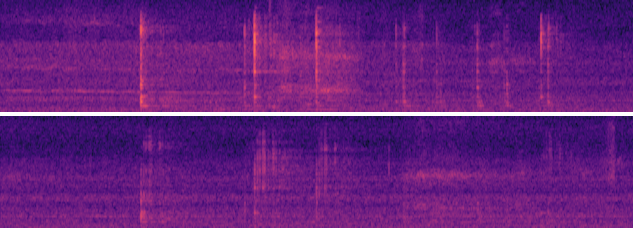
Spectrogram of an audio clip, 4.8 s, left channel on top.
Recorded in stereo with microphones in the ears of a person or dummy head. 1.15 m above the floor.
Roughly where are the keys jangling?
Left.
